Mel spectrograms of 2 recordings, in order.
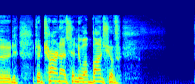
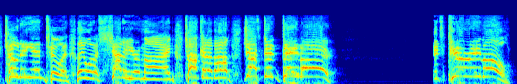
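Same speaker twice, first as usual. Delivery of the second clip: preaching at full force; 9 semitones higher than usual. Acted. Host rallying listeners against globalists, shouted preaching. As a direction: thunder it out like a fiery preacher.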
